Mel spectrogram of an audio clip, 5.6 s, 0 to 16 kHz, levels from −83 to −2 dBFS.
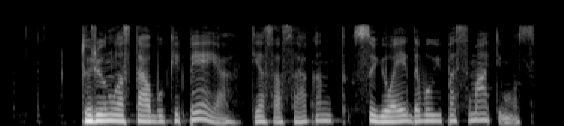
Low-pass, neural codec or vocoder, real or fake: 7.2 kHz; none; real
